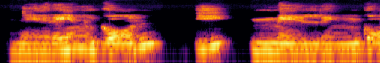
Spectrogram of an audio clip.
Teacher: the R you pronounce it as L and the L as R.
